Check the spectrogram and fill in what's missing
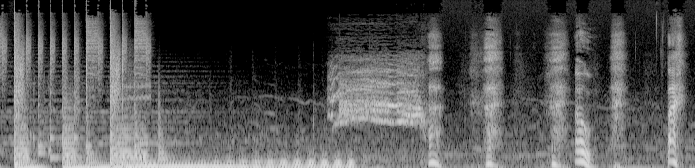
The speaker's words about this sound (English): In my daze, I had wandered into a tent where a woman was applying makeup. Startled, she screamed.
